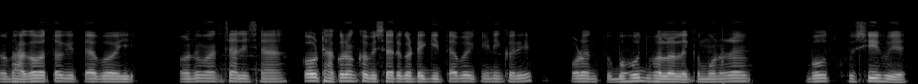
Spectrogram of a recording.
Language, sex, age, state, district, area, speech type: Odia, male, 18-30, Odisha, Malkangiri, urban, spontaneous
